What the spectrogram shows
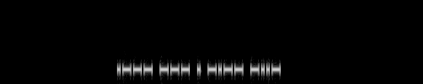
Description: Morse code, heard as a keyed tone, about 44 wpm, 690 Hz. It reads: JOEYX
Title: Code Groups - 5 Letter:Numbers - 45wpm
